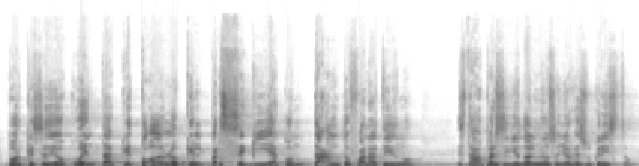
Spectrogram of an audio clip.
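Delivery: ordinary talk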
